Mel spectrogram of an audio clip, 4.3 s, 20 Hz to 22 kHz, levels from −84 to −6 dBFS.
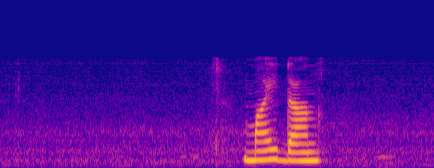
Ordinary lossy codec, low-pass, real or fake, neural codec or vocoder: none; 5.4 kHz; fake; codec, 44.1 kHz, 7.8 kbps, Pupu-Codec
